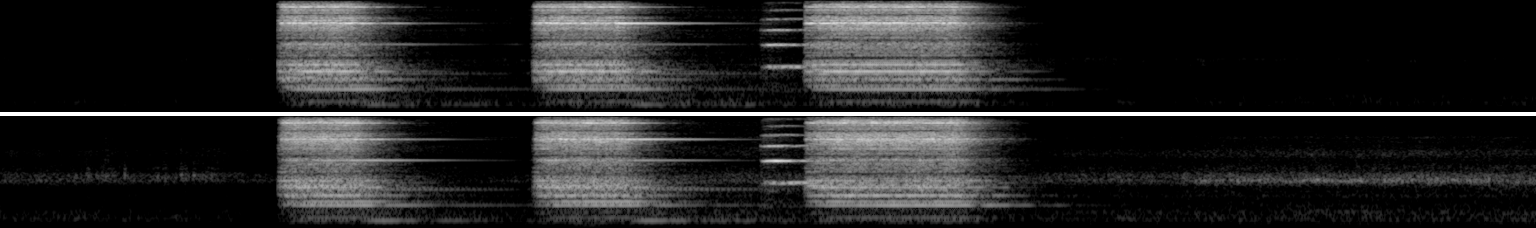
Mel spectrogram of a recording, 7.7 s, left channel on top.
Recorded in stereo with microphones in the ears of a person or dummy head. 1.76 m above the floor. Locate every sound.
1.4 s a doorbell: 65° left (ahead or behind), 1.0 m
3.8 s a violin: 5° right (ahead or behind), 0.6 m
